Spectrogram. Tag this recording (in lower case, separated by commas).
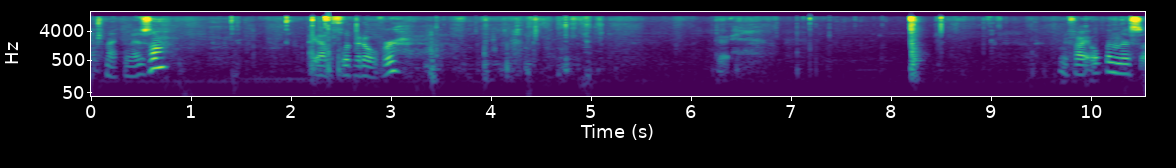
speech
